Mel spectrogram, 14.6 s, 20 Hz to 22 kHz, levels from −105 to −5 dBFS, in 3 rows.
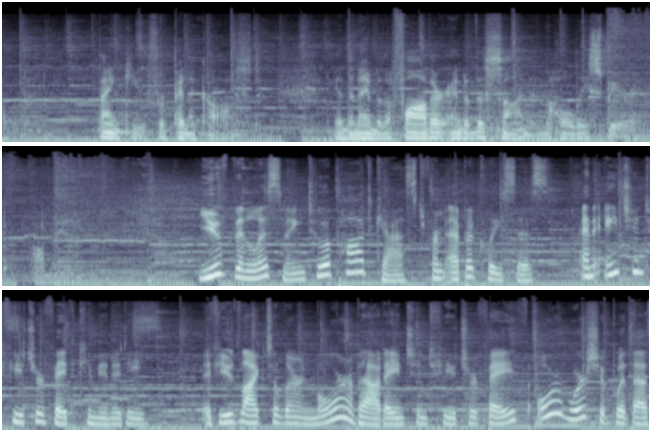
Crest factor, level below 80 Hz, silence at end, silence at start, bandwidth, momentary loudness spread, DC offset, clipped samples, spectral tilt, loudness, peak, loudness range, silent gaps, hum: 20 dB; -38 dBFS; 0 s; 0 s; 18.5 kHz; 15 LU; under 0.1%; under 0.1%; -5.5 dB/octave; -23 LUFS; -2 dBFS; 3 LU; none; none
